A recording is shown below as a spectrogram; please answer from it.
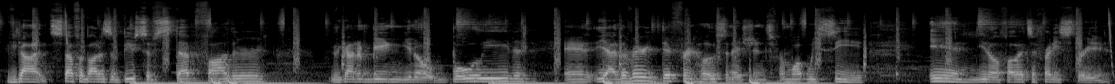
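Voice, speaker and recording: With music in the background, a young man discusses a game theory on YouTube in a casual, unscripted ramble, frequently stuttering, starting sentences over, and repeatedly asking "right?". He speaks in a mid-range voice with a steady tone at a moderate pace.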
